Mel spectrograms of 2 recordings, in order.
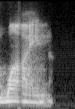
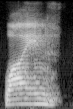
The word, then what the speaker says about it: waen: It's called the wine. It's not spelled the same as a bottle of wine. But it's a Welsh word. I'm not even sure what the translation into English is, but wine, W-A-E-N.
